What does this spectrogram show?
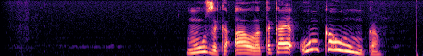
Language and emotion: Russian, positive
